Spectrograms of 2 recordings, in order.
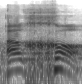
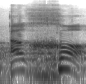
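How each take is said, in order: Both takes have the same delivery.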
